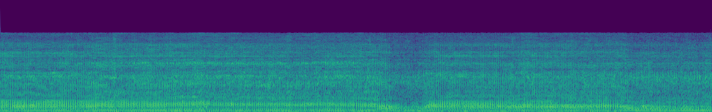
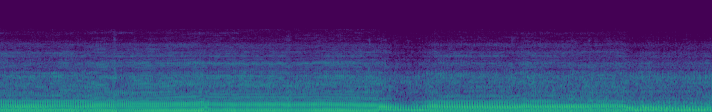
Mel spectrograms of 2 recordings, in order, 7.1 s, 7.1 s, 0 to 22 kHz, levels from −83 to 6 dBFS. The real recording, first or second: second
